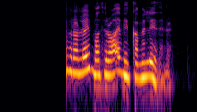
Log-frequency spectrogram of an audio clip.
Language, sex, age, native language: Icelandic, female, 70-79, Icelandic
